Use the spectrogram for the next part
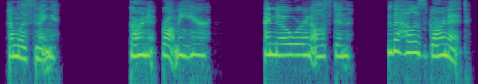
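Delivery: put-on high, tense questioning girl; teen girl voice. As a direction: voice the scared teen. Kat asks Paige.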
